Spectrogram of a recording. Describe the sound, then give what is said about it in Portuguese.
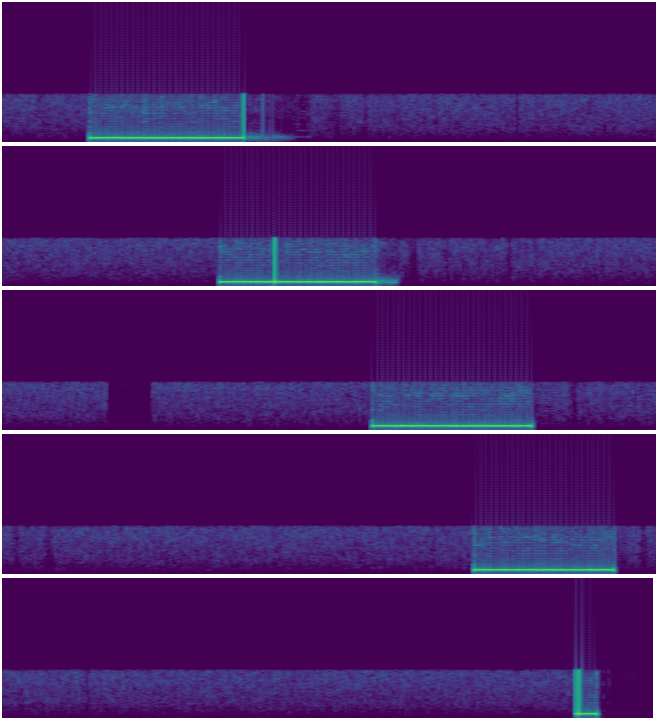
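A telephone call tone plays while the line waits to start ringing: a steady mid-pitched tone lasting about a second, repeating at even intervals of roughly five seconds with silence between, four full tones and the start of a fifth. “Ah, agora foi. Ele tá demorando pra começar a chamar”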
